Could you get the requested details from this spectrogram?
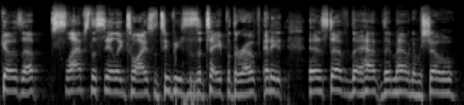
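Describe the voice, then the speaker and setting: A man's voice: on the high side, flat delivery, normal speed. A young man hosting a live stream, casually ranting about a film with lots of swearing, laughter and mocking asides. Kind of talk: casual chat.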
